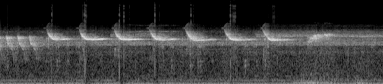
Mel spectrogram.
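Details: Domestic canary repeating clear, falling whistled syllables roughly three times a second, then sliding into a softer rising trill; a low background hum is present.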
